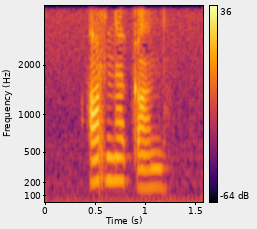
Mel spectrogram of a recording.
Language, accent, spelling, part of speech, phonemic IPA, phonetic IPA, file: Armenian, Eastern Armenian, առնական, adjective, /ɑrnɑˈkɑn/, [ɑrnɑkɑ́n], Hy-առնական.ogg
- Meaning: virile, manlike, manly, masculine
